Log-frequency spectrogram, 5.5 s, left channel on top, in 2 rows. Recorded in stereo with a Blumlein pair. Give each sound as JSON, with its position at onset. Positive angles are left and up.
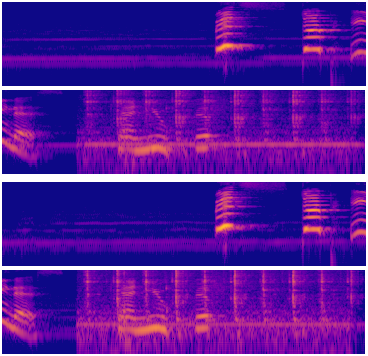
{"t": 1.6, "sound": "a shout", "azimuth_deg": -15, "distance_m": 0.8}
{"t": 3.3, "sound": "ticking", "azimuth_deg": -25, "distance_m": 2.5}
